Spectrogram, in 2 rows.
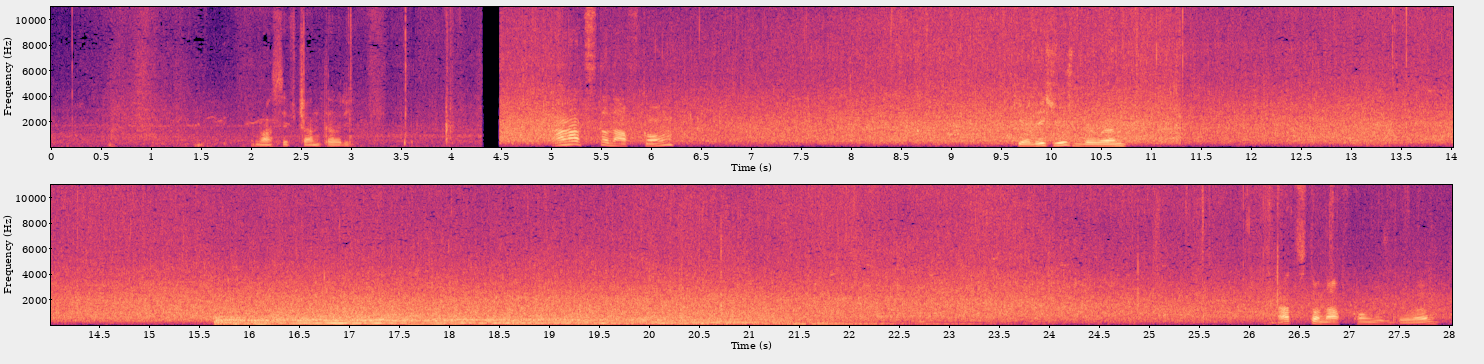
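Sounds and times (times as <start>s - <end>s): low steady hum: 15.7s - 24.0s.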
